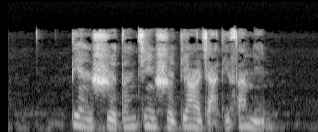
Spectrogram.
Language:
Chinese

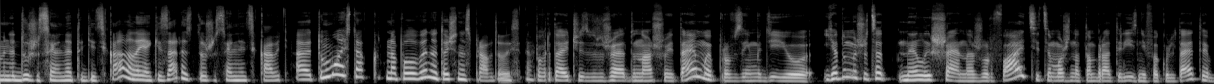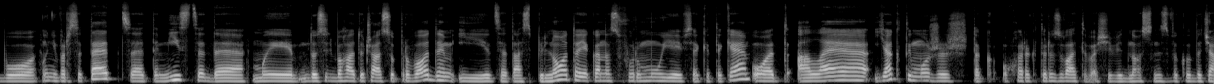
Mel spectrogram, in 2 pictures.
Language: Ukrainian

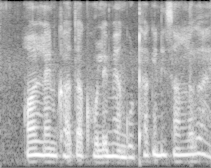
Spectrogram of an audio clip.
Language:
Magahi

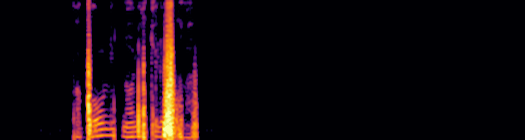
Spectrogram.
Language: Russian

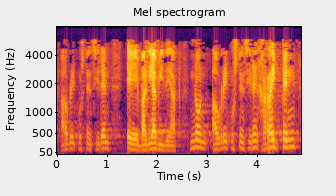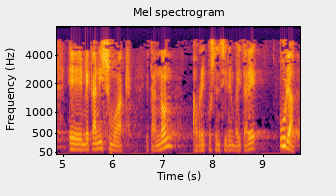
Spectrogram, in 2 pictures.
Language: Basque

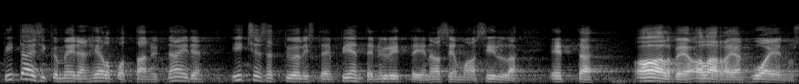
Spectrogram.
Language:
Finnish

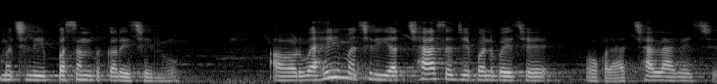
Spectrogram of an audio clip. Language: Maithili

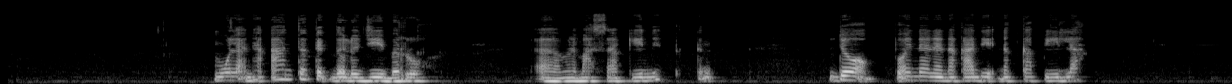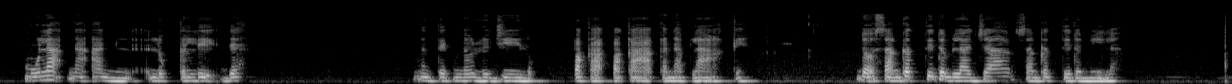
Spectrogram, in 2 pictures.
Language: Kelabit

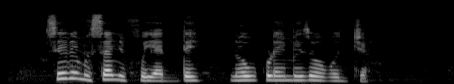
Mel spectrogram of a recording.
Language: Ganda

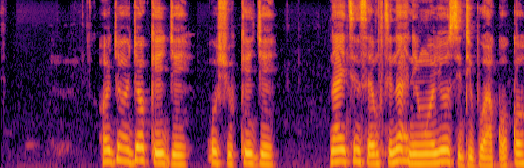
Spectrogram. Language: Yoruba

